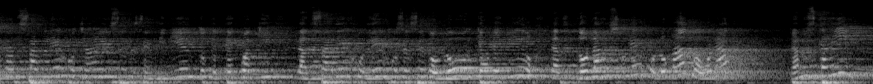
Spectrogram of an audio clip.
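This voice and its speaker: High-voiced woman preaching in echoey hall. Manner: emphatic, repeats key words. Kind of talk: sermon. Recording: echoey hall, distant mic, faint noise.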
